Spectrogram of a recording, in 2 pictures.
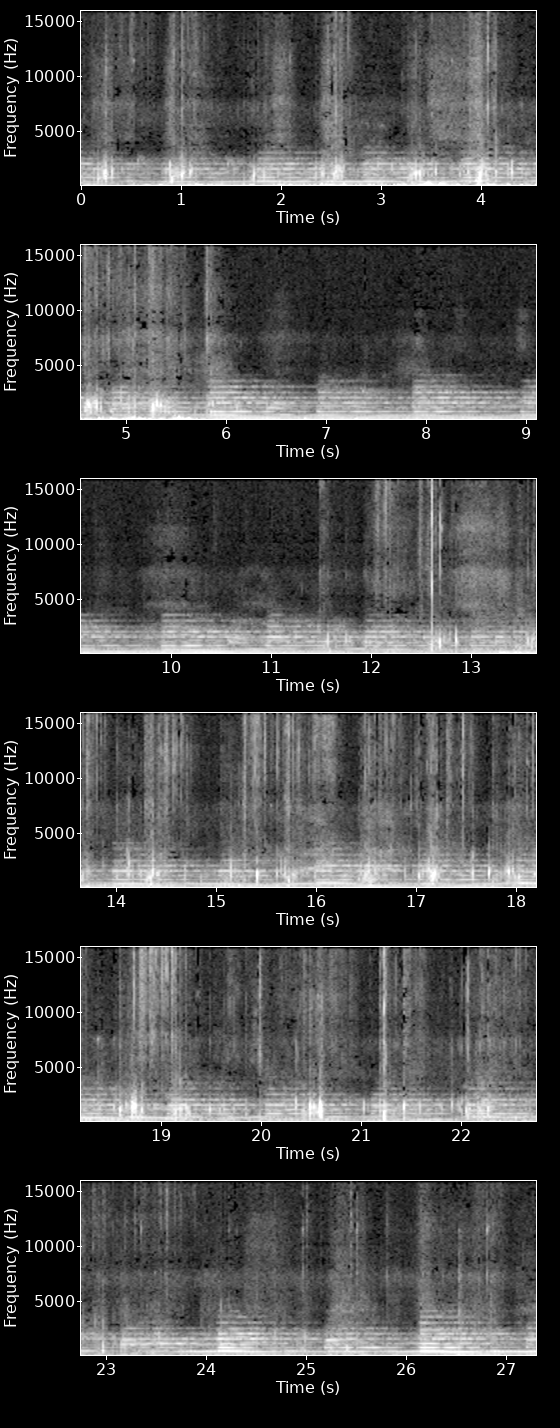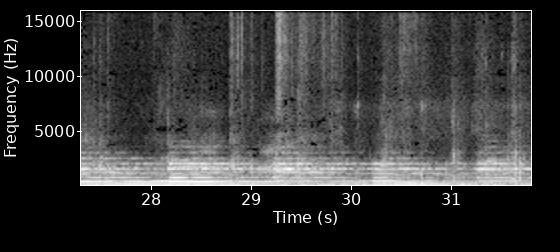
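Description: Bells ringing, their tones sustained and swelling and fading, with footsteps heard over them, most in the first few seconds.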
